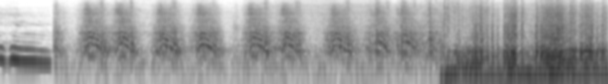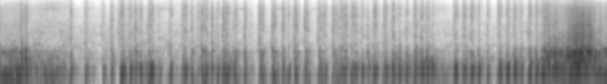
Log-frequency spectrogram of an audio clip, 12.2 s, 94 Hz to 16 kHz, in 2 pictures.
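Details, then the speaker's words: Half-scale NASCAR kart with 750cc four-cylinder motorcycle engine, abandoned outside four years; cranks then barks roughly on sprayed starter fluid to a ragged idle; not getting fuel, carburetors suspected clogged, gas tank shot. "yeah all right I normally don't recommend spraying starter fluid in but I had enough of hearing it run like that I want to hear this thing rev up and run for a little bit"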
